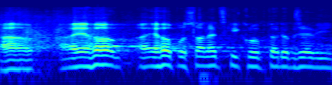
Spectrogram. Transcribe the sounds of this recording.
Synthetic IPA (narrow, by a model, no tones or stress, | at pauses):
ʔa | ajɛɦo̞ajɛɦo̞poslanɛt͡skiːklupt̪odobr̝ɛviː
